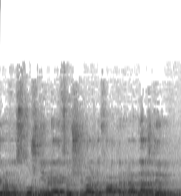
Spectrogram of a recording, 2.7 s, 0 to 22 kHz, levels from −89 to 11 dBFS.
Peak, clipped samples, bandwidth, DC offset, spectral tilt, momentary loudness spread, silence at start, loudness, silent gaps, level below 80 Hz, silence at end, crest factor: -4 dBFS; under 0.1%; 14 kHz; under 0.1%; -5.5 dB/octave; 2 LU; 0 s; -15 LUFS; none; -50 dBFS; 0 s; 12 dB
